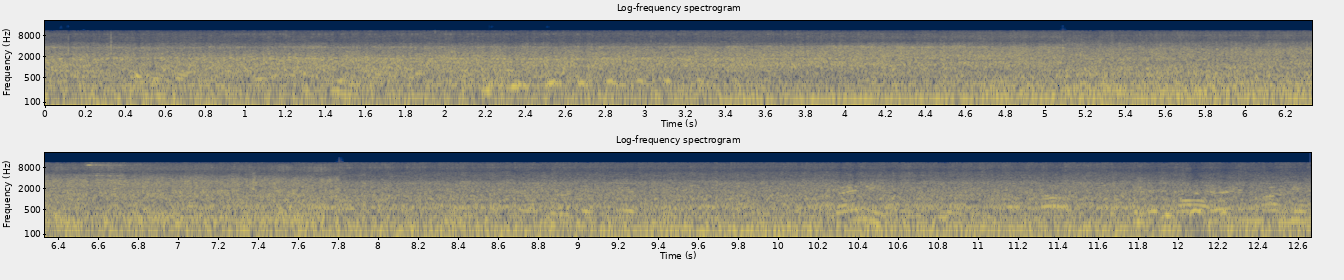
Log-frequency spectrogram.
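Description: A police water cannon truck's engine running close by, a loud steady noise with the voices of a crowd mixed in.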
